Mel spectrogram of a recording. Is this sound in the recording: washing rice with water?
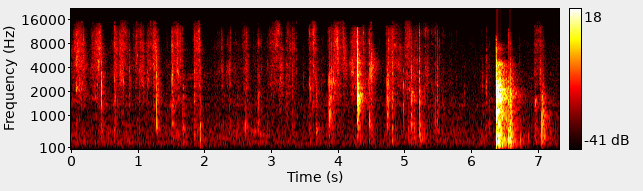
no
